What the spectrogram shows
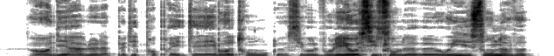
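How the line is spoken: Sneering laugh. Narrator (French): En disant cela, ricanait

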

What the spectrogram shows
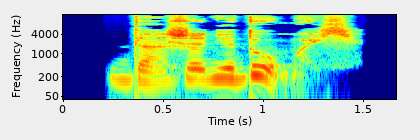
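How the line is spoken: Hiss. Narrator (Russian): Прошипел Холланд

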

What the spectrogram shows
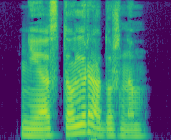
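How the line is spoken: Knowing snort. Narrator (Russian): понимающе хмыкнул Деор

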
